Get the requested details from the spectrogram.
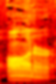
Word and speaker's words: honor: So, children is obey and honor, honor and obey. And, and I tried to go for alliteration, and that stupid silent H came in, but so we went with O.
